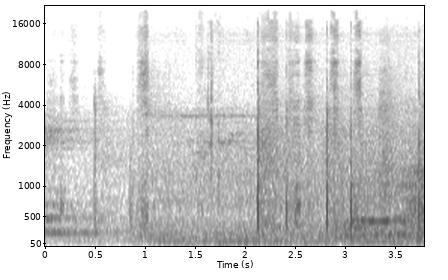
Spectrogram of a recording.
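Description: Handwritten notes, heard as faint pen-on-paper scratches and taps coming in short, irregular strokes close by, with quiet whispering and low background noise.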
